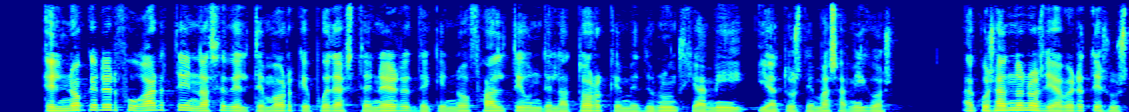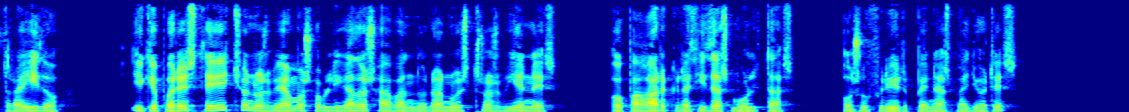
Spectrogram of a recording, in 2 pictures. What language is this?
Spanish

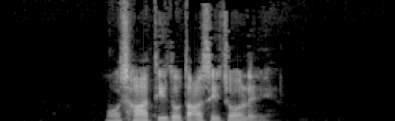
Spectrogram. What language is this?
Cantonese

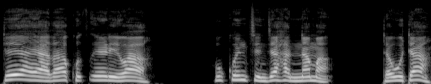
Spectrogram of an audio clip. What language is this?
Hausa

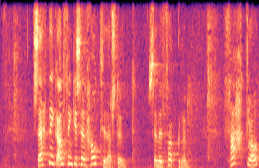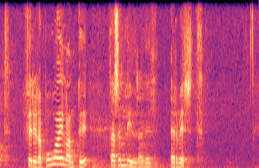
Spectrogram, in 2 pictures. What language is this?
Icelandic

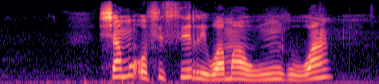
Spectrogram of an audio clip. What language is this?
Tsonga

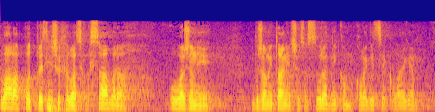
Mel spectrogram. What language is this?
Croatian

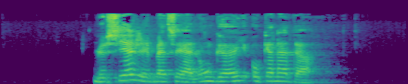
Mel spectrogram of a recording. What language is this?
French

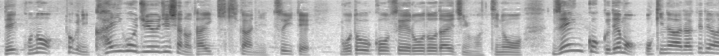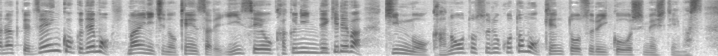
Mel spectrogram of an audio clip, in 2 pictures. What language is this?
Japanese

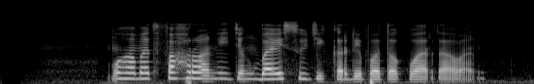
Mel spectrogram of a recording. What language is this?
Sundanese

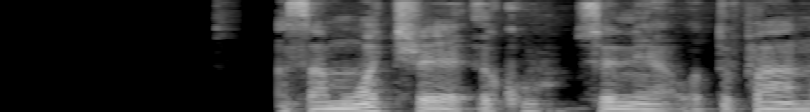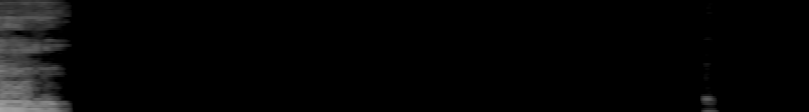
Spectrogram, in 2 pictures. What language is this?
Akan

